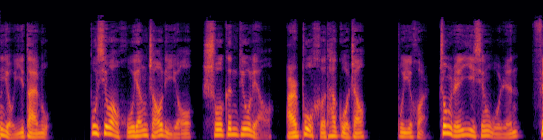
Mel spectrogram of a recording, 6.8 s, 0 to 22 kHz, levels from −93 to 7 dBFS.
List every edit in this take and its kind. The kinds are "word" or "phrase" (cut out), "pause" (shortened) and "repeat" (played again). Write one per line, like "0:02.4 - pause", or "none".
0:04.8 - pause
0:05.4 - pause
